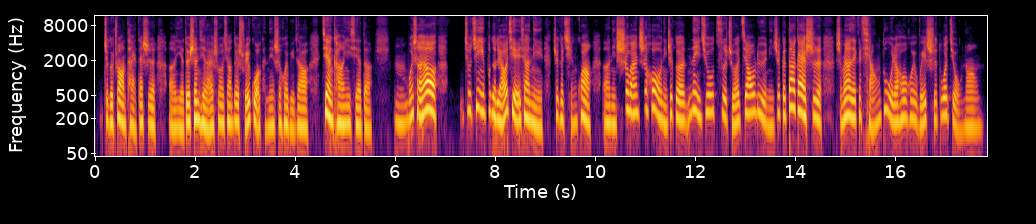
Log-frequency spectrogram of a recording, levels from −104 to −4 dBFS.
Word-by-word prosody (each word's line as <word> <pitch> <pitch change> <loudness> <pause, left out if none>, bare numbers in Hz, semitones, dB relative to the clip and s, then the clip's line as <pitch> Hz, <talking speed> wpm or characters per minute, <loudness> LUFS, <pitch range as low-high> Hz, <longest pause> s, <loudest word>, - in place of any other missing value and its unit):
这 195 - -3
个 170 - +3
状 185 -2 +2
态， 155 -3 -5
但 170 - -1
是， 160 -3 -1 0.2
呃， 145 -1 -4
也 145 -1 -2
对 175 +5 +3
身 195 +2 +5
体 170 -2 +1
来 145 0 0
说 170 +2 -2
相 170 +1 -1
对 180 0 +1
水 165 +2 +1
果 185 -6 +2
肯 150 -3 -14
定 150 +1 -3
是 170 - -4
会 165 0 -1
比 140 - -5
较 150 -1 -1 0.3
健 250 -7 +6
康 165 -1 0
一 165 - -1
些 155 0 -1
的。 140 -2 -4 0.4
嗯， 170 -1 -6
我 210 +4 0
想 240 -3 +1
要 270 -1 +8 0.5
就 280 +4 -3
进 310 +5 -1
一 265 - +2
步 270 +3 -6
地 235 -3 +3
了 190 +7 +4
解 245 -9 +3
一 - - +2
下 210 0 +2
你 155 -6 -2 0.2
这 225 - -5
个 195 -2 -1
情 170 +1 -8
况， 185 -4 +1 0.2
呃， 175 -2 -3
你 165 -1 -3
吃 290 - -1
完 255 -2 +2
之 295 +6 -3
后， 270 -7 +1
你 165 -3 -4
这 240 - -2
个 195 -5 +2
内 240 +7 -1
疚 260 +5 -1
自 230 -5 -4
责 175 -1 -1
焦 250 +6 +1
虑， 240 -8 -2
你 150 -1 -8
这 250 - -4
个 230 -2 -2
大 315 +2 +4
概 270 -5 +6
是 205 -4 0 0.3
什 175 - -6
么 205 - +3
样 230 0 +5
的 205 - +4
一 - - -1
个 230 +3 -5
强 165 0 -6
度， 245 -3 -2
然 175 0 +1
后 205 +2 -1
会 200 -1 -3
维 165 +1 -1
持 190 0 -5
多 230 +5 -1
久 165 - -6
呢？ 145 0 -7
185 Hz, 280 characters per minute, -19 LUFS, 165-230 Hz, 0.5 s, 要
